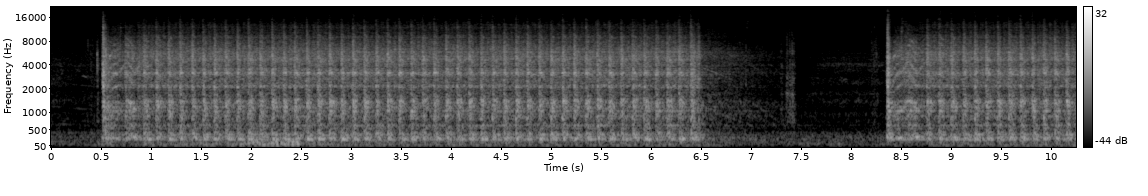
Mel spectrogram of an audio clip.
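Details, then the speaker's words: Chevrolet Trailblazer sat five years: steady starter cranking about three turns a second, never catches; has spark, fires briefly on fuel poured in intake then dies, so suspected no fuel delivery; crank no start. "all right it's getting spark when we dump fuel down the intake it uh the engine fires up but it dies right off that means it's not getting fuel"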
